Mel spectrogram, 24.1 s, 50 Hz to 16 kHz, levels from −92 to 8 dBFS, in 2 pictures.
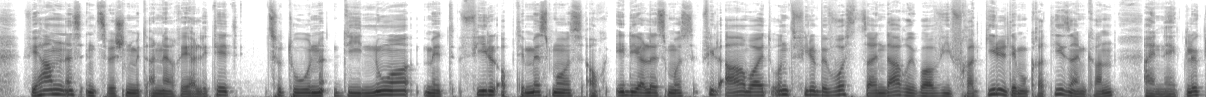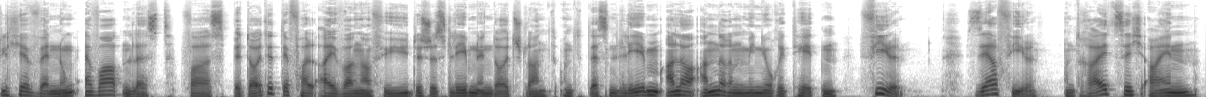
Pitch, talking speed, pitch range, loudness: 110 Hz, 135 wpm, 95-130 Hz, -21 LUFS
